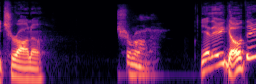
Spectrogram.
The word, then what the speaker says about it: Toronto: of toronto i'm sorry is it toronto or toronto toronto it's just a silent t toronto toronto yeah there you go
